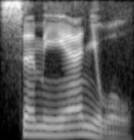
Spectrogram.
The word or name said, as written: semiannual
